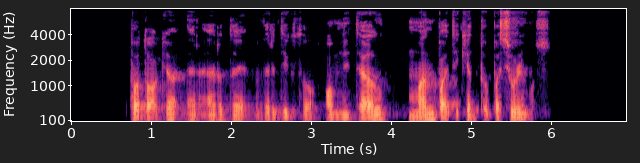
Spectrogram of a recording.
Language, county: Lithuanian, Panevėžys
